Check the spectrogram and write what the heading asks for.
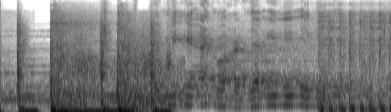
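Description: A burst of four heavy, booming gunshots rings out in quick succession over a music backing, loud and close, before the track carries on with a pulsing beat.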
